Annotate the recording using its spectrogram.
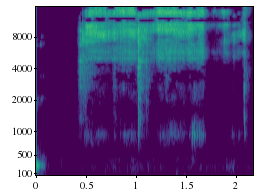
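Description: An electric plasma arc lighter buzzing with a high crackling hiss for just over a second as its arc lights a candle wick, followed by a couple of faint clicks near the end.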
